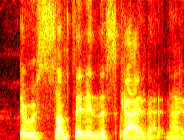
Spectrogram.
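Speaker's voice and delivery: usual speaking voice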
